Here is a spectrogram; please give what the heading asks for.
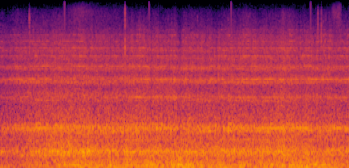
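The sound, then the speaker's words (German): An express train bound for Rome runs on the rails with a steady, continuous rumble and a hum that never lets up. Faint rhythmic clicks sit within the noise, and no voices are heard. “abgehängt und mich damit endgültig aus meinem Kurswagen nach Triest hinaus und in den Express nach Rom hineinrangiert.”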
